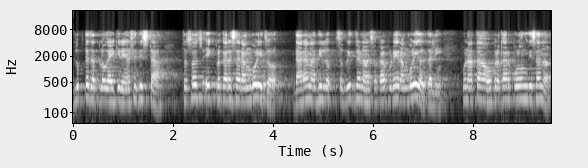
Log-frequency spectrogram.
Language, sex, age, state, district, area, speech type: Goan Konkani, male, 60+, Goa, Bardez, urban, spontaneous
